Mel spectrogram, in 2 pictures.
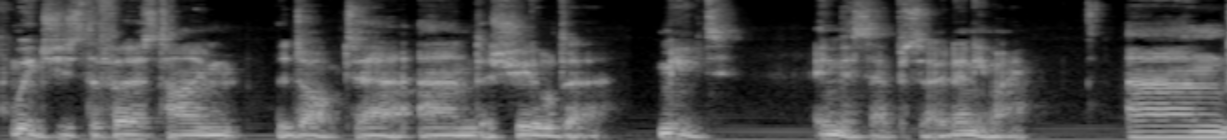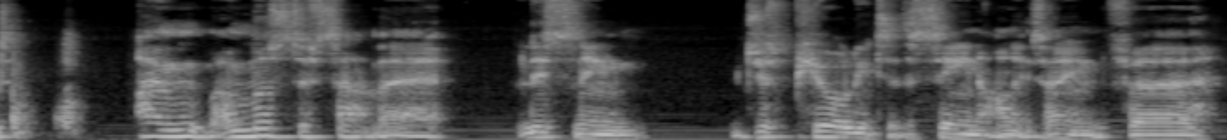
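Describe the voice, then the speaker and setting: A man's voice: fairly low pitch, bright, forceful tone, low-quality recording. A man, a composer, talking casually in an interview about his own work. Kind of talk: casual behind-the-scenes reminiscence.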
